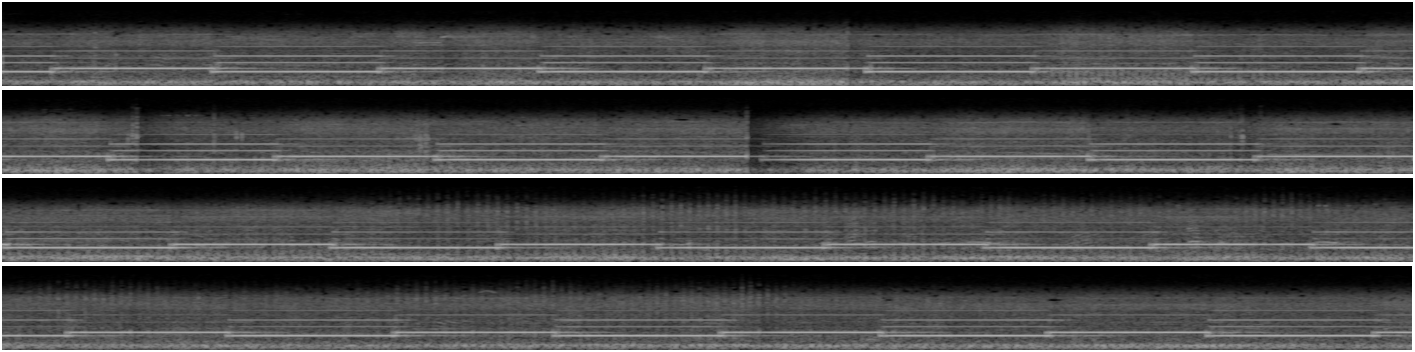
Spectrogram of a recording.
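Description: Railway level-crossing warning alarm sounding: an electronic two-tone signal alternating evenly between a higher and a lower note, about one pair a second, the warning that a train is approaching. A low rumble of traffic runs underneath.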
